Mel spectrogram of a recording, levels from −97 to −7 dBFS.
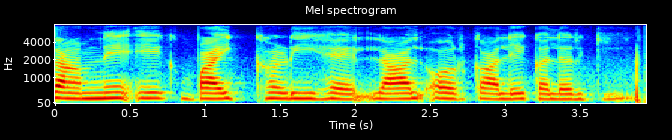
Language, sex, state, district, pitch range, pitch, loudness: Hindi, female, Uttar Pradesh, Jyotiba Phule Nagar, 195-210 Hz, 200 Hz, -18 LUFS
